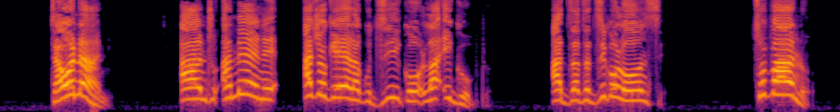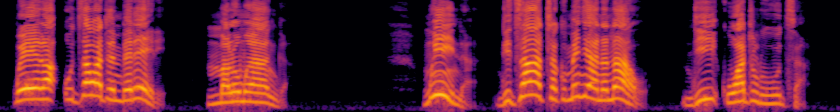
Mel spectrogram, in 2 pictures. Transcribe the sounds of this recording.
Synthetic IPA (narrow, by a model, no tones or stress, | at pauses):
taɔnani | antʰuʔamɛnɛ | at͡ʃɔk̬ɛɾak̬ud͡zikɔlaʔiɡṵp̚tɔ̥ | ad͡zad͡zad͡zikɔlɔːnsɛ̥ | t͡sɔpanɔ̰ | ɓwɛɾaud͡zawatɛmbɛɾɛɾɛ̰ | m̩malɔmwaːŋɡa | mwina̰ | ndid͡zatʰakumɛɲananawɔ̰ | ndikuwat̬uluːt͡sʰa̰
